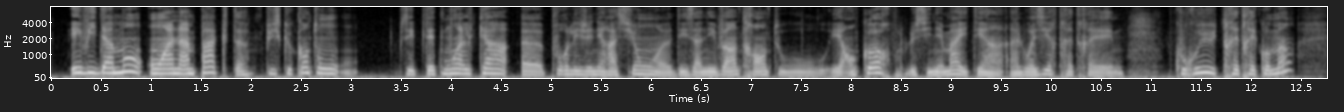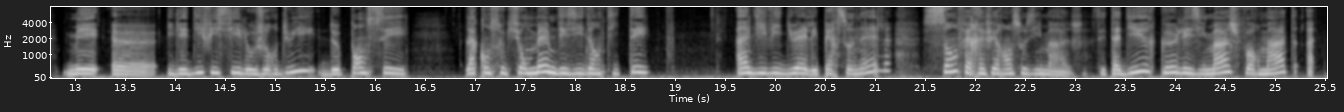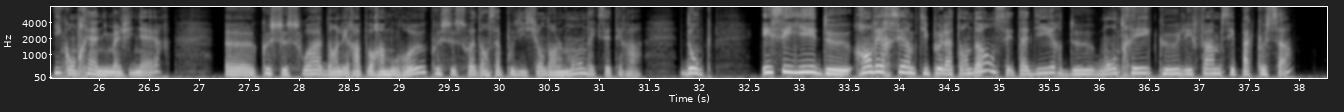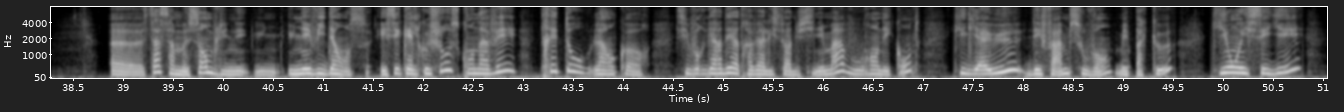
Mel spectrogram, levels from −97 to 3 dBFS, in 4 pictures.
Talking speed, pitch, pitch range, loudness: 170 wpm, 185 Hz, 155-215 Hz, -19 LUFS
